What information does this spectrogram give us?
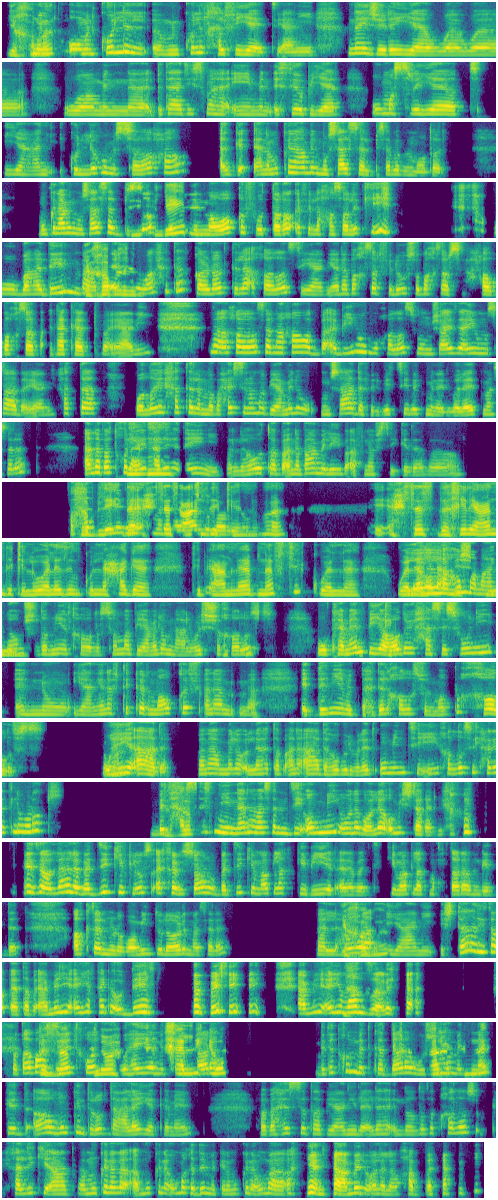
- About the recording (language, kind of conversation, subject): Arabic, advice, إزاي أنظم وقت أجازتي وأنا عندي جدول يومي مليان؟
- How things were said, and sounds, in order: chuckle; chuckle; laugh; laughing while speaking: "قدامي اعملي اعملي أي منظر يعني"; laugh; unintelligible speech; other background noise; laughing while speaking: "يعني أعمله أنا، لو حابة يعني"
